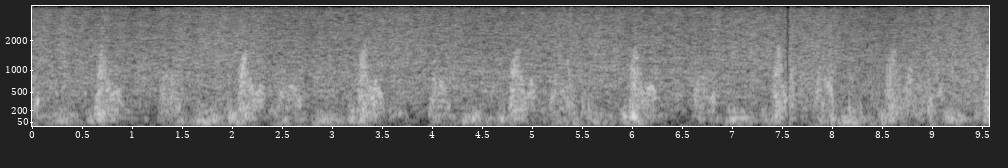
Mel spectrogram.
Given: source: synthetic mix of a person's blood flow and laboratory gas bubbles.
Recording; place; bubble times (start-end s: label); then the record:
Doppler ultrasound of blood flow; precordium
5.33-5.68 s: bubbles
7.90-8.05 s: bubbles
8.15-8.21 s: bubbles
8.24-8.30 s: bubbles
8.35-8.42 s: bubbles
8.49-8.80 s: bubbles
8.83-9.10 s: bubbles
From the record:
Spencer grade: 2 (many but less than half of the cardiac periods contain bubble signals, singularly or in groups); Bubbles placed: anywhere in the cardiac cycle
